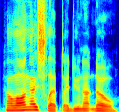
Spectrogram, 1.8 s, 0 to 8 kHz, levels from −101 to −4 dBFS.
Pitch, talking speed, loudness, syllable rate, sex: 140 Hz, 270 wpm, -17 LUFS, 5.0 syllables/s, male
